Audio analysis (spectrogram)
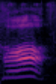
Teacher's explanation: और मुस्लिहून में आप देखें कि आपने हा के मुखारिज का ख़ास तौर पे ध्यान रखना है कि ये वाला जो हा है ये थोड़ा सा मोटा पड़ा जाता है। इस वाले हा का ताल्लुक हलक के नीचे वाले हिस्से से है, इसलिए यानी जैसे सीने से आवाज़ आती है ऐसे लगता है जैसे हा।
